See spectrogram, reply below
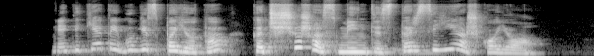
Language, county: Lithuanian, Šiauliai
